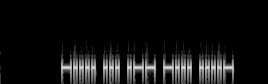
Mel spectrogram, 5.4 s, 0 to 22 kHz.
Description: Morse code, heard as a keyed tone, about 20 wpm, 700 Hz. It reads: 6SWB4
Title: Five Challenging Letter-Number Combinations 20wpm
